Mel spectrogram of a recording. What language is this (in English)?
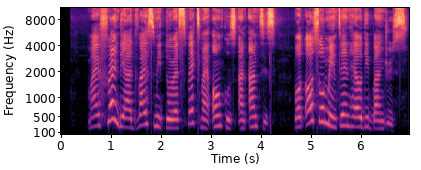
Nigerian Pidgin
